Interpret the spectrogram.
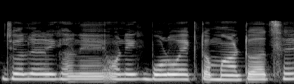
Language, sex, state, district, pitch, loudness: Bengali, female, Tripura, West Tripura, 230 Hz, -12 LUFS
